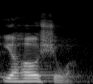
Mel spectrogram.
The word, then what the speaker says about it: Yehoshua: Jesus is the Greek transliteration of his actual Hebrew name, which was more like Joshua, or the way they probably pronounced it, Yehoshua.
